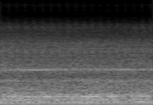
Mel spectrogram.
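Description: Overhauled engine idling in a workshop in Kabankalan, running steadily and loud with a continuous low hum and faint knocking, no voices.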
